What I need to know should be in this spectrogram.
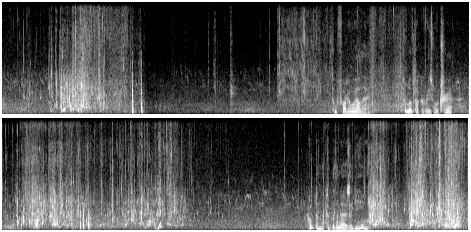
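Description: A fish splashes and thrashes at the surface of the water.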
